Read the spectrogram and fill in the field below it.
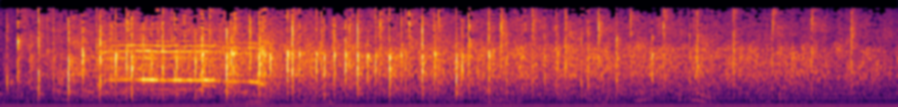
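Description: An audience at an Al-Anon meeting applauds steadily, many hands clapping in a dense, crackling wash that holds for several seconds before gradually thinning out, with faint voices murmuring underneath.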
